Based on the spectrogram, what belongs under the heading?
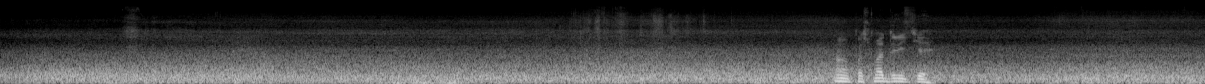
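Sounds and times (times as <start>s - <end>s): stormy sea surf: 0.0s - 12.0s
wind rushing over microphone: 0.3s - 8.6s.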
